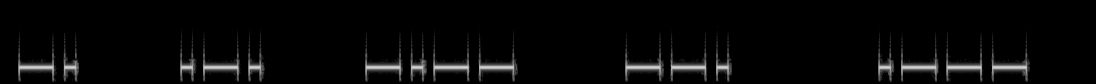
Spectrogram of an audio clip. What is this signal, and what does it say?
Morse code, heard as a keyed tone, about 10 wpm, spaced as for 5 wpm, 800 Hz. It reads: NRYGJ
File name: LEZIONI / 8 YJ45 / 8 YJ ws 10wpm 4043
